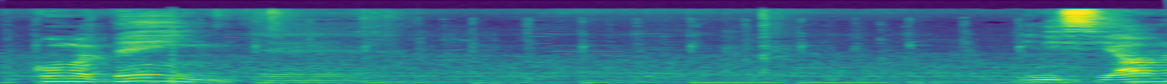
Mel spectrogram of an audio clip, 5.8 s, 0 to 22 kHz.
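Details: Ultrasound Doppler of twin pregnancy at 7 weeks 1 day, embryos about 1.12 cm long: rapid soft pulses of one embryo's heartbeat, about 154–155 a minute, described as normal.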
